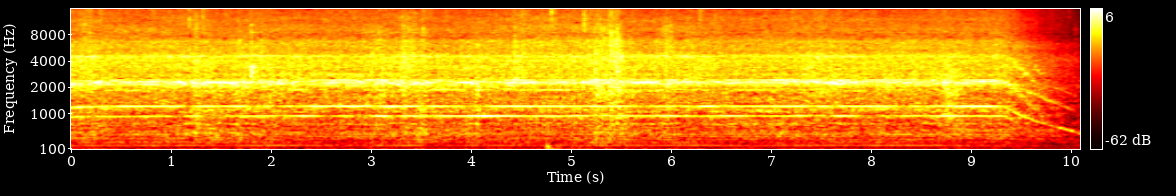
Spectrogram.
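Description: Dreame T20 cordless stick vacuum running with a steady high motor whine over a rush of air. Near the end it winds down as it is switched off.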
